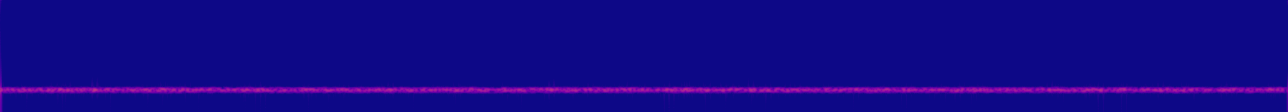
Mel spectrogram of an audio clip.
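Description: A shortwave radio receiver gives off a steady, narrow hiss of static.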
